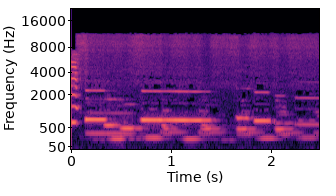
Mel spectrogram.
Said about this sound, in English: All right, so, we forgot to even start the clown car music, because we do have some other clown car stories.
